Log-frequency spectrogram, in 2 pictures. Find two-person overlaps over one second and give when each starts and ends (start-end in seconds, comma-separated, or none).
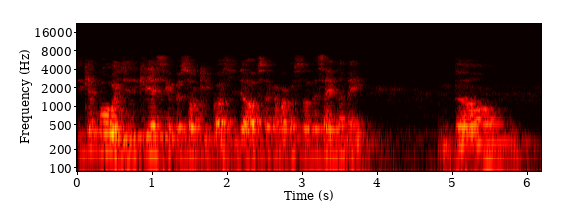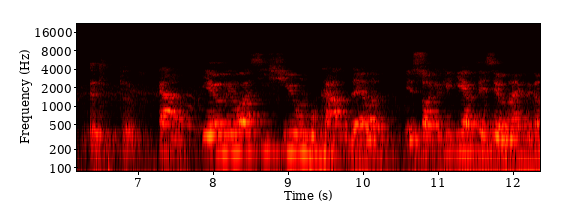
none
